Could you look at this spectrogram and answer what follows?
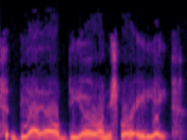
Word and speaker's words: Bildo: That's at BILDO_88, which pronounced is Bildo_88. You said Bildo, not Dildo, right?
